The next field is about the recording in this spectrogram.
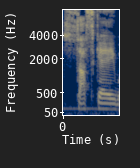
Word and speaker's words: Sasuke: That's like when they had Great Sasuke, but they'd call him Sasuke, which is the correct pronunciation.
